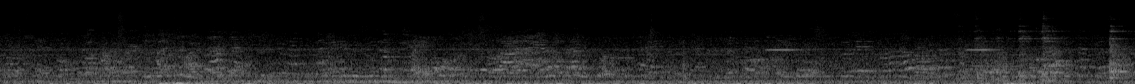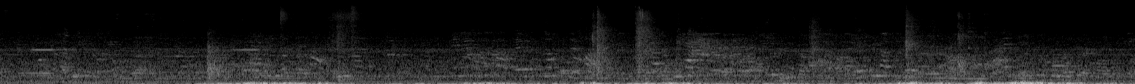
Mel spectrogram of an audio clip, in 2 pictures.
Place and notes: Av. Paulista - Bela Vista, São Paulo - SP, 01310-200, Brazil - Starbucks Coffee - São Paulo
Gravação ambiente do Starbucks da Avenida Paulista numa manhã de dia de semana.
Gravação feita por: Luca, Luccas, Bianca e Rafael
Aparelho usado: Tascam DR-40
